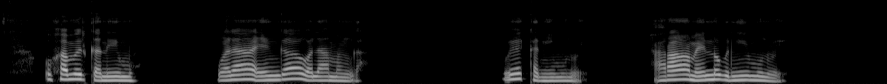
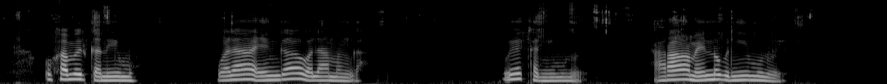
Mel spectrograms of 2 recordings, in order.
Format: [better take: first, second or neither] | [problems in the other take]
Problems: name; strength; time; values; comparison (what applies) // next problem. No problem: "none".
first | noise reduction (neural mask model Resemble Enhance denoiser)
